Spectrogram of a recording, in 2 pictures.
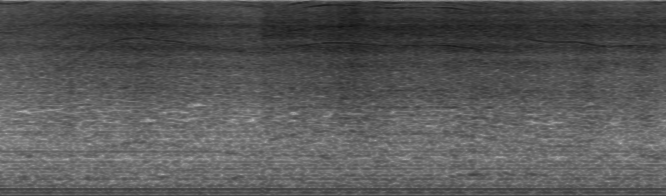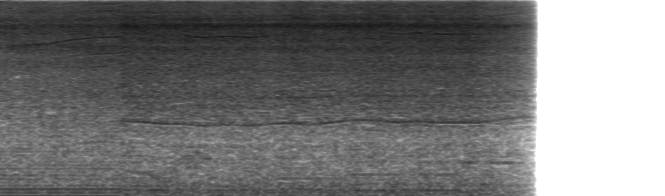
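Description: Slow-speed dental contra-angle handpiece running with a white polishing cup against a front tooth: a steady high whine with hiss. The sound shifts about six seconds in and stops suddenly near the end.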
